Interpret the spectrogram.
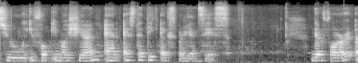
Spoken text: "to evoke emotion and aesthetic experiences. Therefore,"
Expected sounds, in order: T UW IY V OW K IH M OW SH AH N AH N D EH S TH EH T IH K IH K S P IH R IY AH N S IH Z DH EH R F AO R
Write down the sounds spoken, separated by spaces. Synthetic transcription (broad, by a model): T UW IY F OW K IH M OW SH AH N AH N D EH S T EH T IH K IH K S P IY R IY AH N S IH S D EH R F AO R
